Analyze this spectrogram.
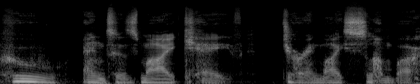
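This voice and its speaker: In a put-on character voice with a very deep, low pitch, the speaker shouts and bellows at a very slow pace in a very clean recording with a silent background. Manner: bellowing, shouting.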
